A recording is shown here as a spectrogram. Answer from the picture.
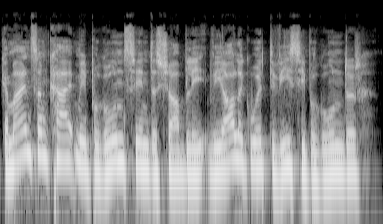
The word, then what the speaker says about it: Chablis: Man trinkt vermehrt wieder Weisswein und heute da reden wir über einen der bekanntesten Weisswein der Welt, nämlich den Chablis Radio 1 wein Wo kommt der eigentlich her? – Chablis geschrieben, aber Chablis ausgesprochen.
